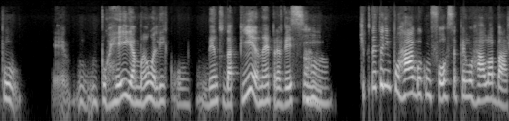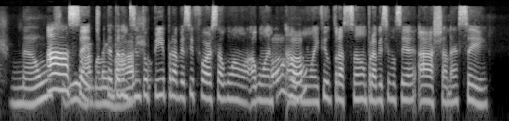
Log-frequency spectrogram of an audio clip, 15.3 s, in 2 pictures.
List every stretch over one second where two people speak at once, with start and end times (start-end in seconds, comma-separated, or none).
8.3-9.9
